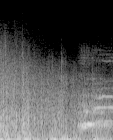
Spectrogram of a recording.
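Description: Thunder sound effect, a loud rumbling crack that slowly dies away. Near the end a steady eerie tone comes in.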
